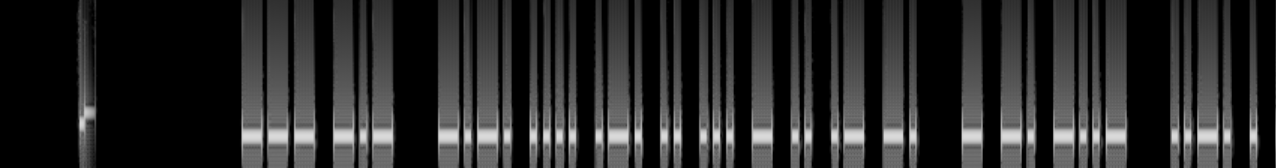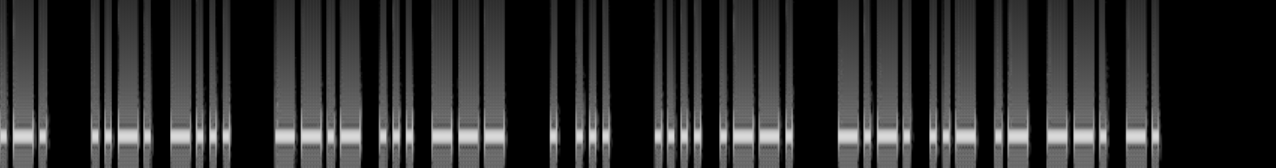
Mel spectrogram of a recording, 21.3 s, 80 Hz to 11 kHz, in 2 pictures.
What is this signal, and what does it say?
Morse code, heard as a keyed tone, about 22 wpm, 700 Hz. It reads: OK CHRISTIAN TNX FER FB QSO ES HP CUAGN
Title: Practice QSO - Exchange 4 - Ending - 22wpm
